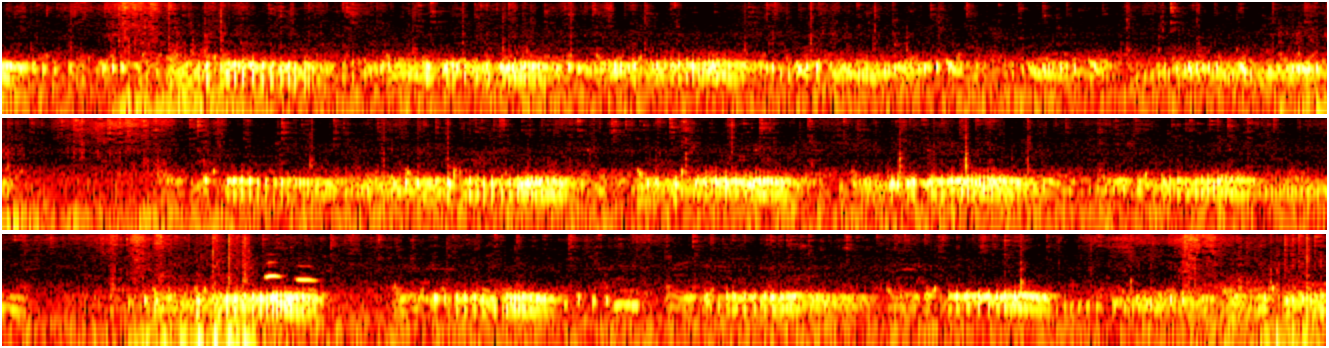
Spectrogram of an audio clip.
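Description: Domestic pigeons cooing: repeated low coo phrases, each a second or two long with short gaps, the courtship cooing of a cock pigeon displaying to a hen. There are a few short rustles now and then.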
